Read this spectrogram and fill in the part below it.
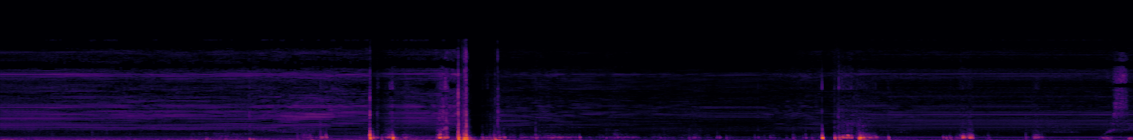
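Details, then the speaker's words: Goodman package unit with no heat or air: steady low buzz from the control transformer under handling clicks; the control fuse is blown and the common wire was never hooked up. "okay so what we hear is the transformer buzzing let's take a look"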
